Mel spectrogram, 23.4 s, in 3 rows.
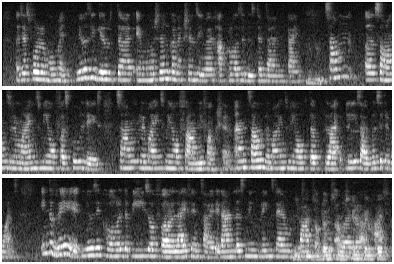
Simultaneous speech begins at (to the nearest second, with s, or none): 21 s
